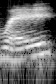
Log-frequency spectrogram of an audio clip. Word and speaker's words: Reay: So yeah, no, if you go and look on my Instagram, my handle is Ray. That's spelled Reay.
